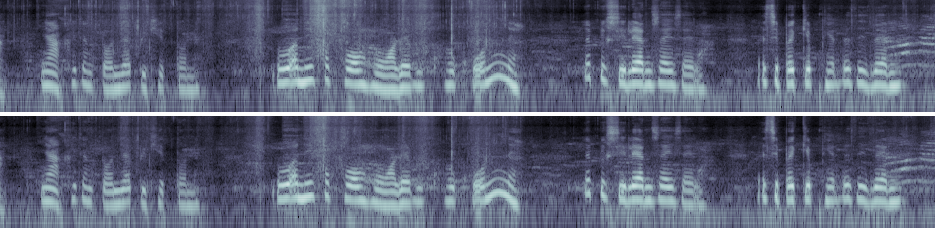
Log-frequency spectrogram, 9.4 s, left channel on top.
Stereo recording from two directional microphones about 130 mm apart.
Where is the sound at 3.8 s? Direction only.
10° right (ahead or behind).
